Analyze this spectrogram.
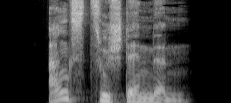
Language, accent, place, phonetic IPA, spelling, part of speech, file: German, Germany, Berlin, [ˈaŋstt͡suˌʃtɛndn̩], Angstzuständen, noun, De-Angstzuständen.ogg
- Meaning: dative plural of Angstzustand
